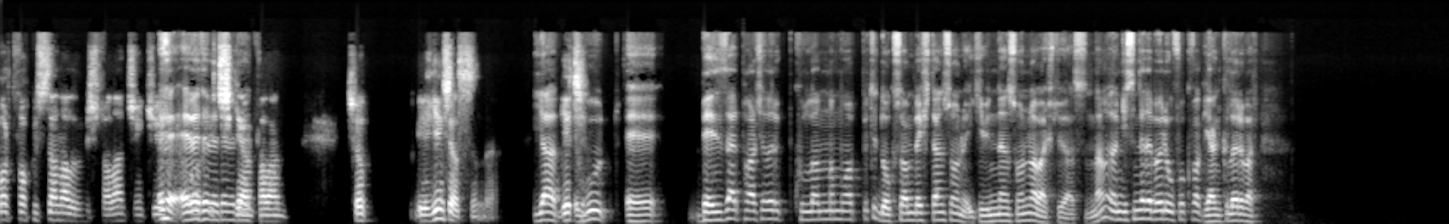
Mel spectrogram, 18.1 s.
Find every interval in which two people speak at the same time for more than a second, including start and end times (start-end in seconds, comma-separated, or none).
2.0-3.2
